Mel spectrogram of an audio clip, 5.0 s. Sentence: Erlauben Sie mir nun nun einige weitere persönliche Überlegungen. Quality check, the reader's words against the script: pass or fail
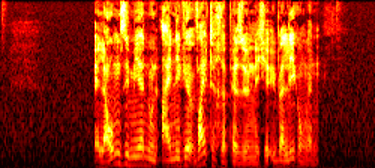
fail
